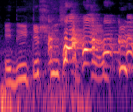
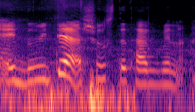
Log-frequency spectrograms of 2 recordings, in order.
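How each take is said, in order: First: High and loud, laughing through the words; a laughing, teasing jab; laughing tease. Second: Said in the usual way. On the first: Real, not acted. Mother teasing her two restless boys, laughing. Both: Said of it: "teasing the two boys".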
